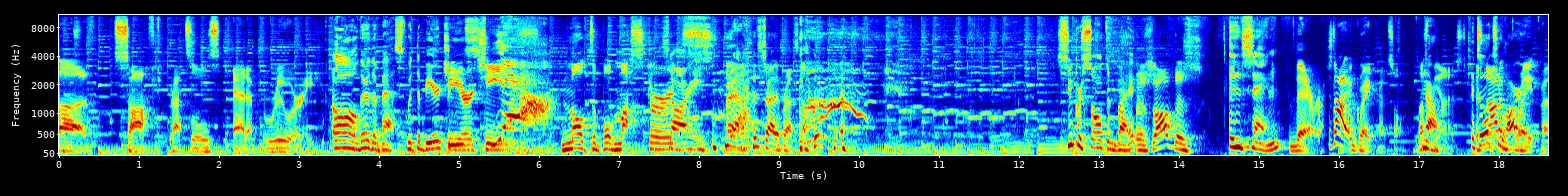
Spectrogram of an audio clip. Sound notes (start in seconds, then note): 9.9 both laugh; 11.0 energetic music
